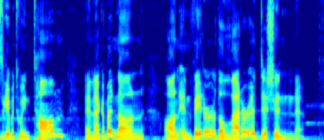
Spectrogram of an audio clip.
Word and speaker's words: Agamenon: It's not Agamemnon, it is Agamenon.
